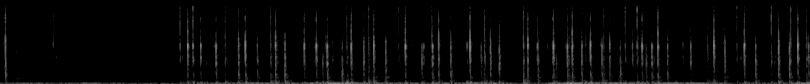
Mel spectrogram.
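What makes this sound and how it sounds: A clear acrylic mechanical keyboard with transparent keycaps is typed on by fingertips with long nails. After a quiet start with a few soft clicks, a rapid run of sharp, bright keystrokes follows, with a brief pause near the five-second mark before the typing resumes.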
